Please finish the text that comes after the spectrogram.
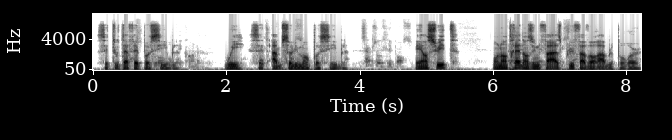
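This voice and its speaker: A low male voice, synthetic in character, reads translated political commentary. It sounds like an AI dub of an interview guest. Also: a little slow, a little mellow. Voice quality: synthetic AI dubbing voice.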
